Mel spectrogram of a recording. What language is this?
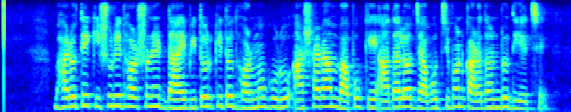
Bangla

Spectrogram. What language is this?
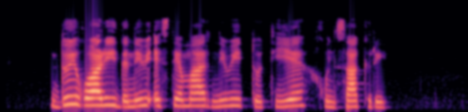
Pashto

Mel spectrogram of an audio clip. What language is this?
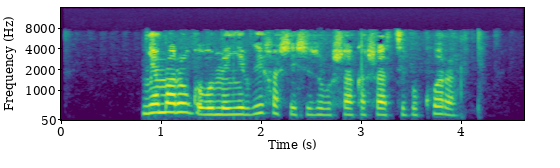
Kinyarwanda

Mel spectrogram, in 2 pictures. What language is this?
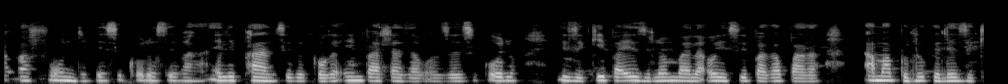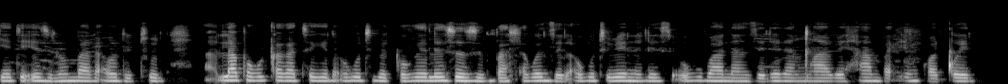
North Ndebele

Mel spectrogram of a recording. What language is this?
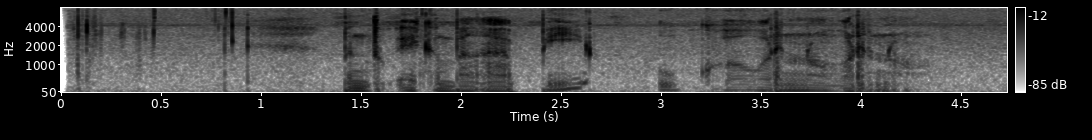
Javanese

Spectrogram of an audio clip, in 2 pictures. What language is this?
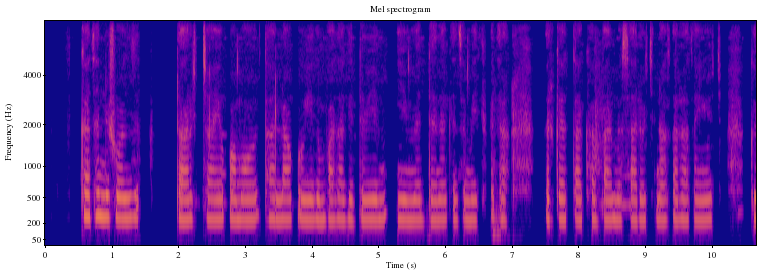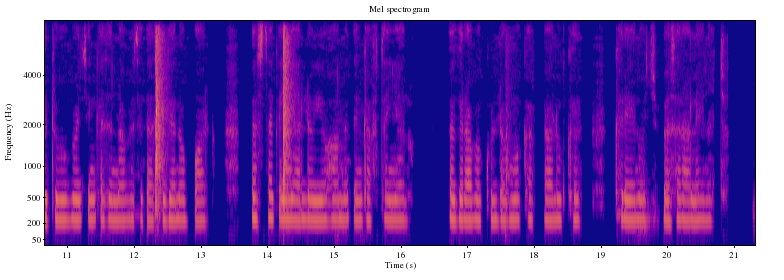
Amharic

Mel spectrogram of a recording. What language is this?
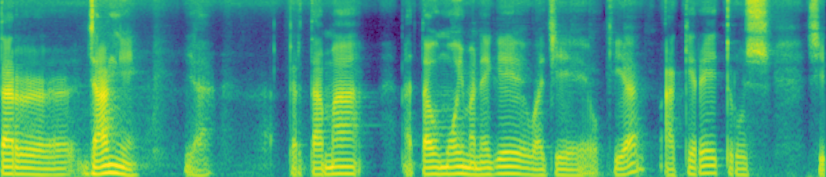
Loloda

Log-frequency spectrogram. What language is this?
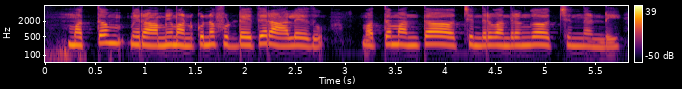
Telugu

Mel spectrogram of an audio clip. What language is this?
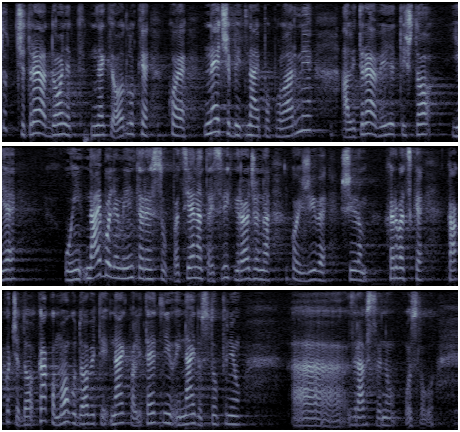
Croatian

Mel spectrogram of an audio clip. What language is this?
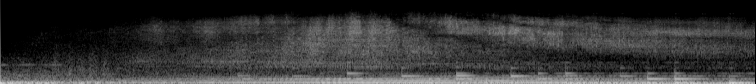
French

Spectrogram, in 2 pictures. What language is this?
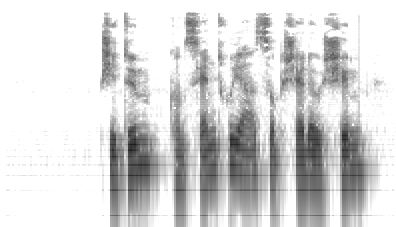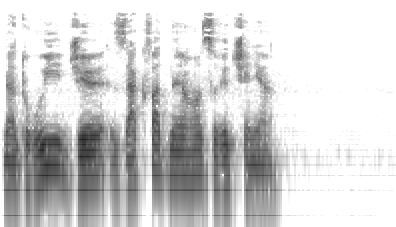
Upper Sorbian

